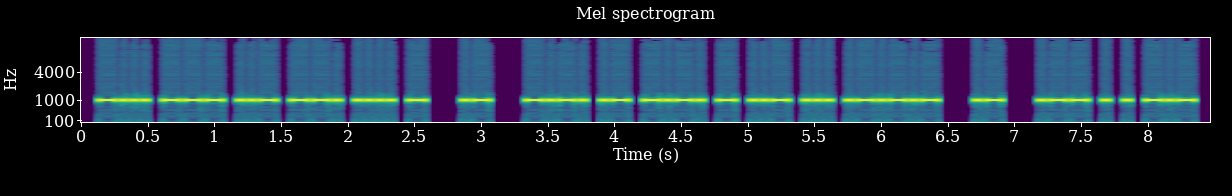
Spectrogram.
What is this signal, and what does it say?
Morse code, heard as a keyed tone, about 30 wpm, 1000 Hz. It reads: BOUGHT A CACTUS. A WEEK
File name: qotdfiles / 30wpm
